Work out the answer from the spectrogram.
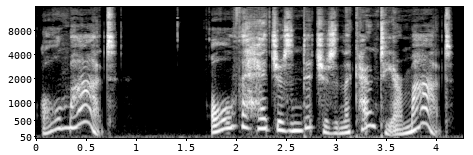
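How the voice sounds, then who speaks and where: A woman's voice: fairly high pitch, huge pitch swings, a little slow, breathy edge, no echo, studio quality, pitched above the performer's own voice, exaggerated voice. A woman voicing an inquisitive, polite but uneasy female newcomer in an audio story, asking short eager questions. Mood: puzzled, probing.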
